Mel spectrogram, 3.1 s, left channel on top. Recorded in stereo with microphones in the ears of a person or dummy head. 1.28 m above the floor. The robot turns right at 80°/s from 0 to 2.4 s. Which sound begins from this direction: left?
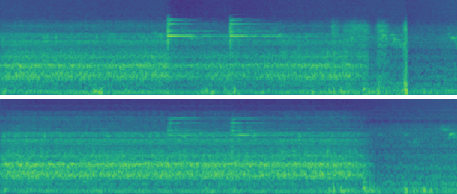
Tapping, at 1.1 s.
